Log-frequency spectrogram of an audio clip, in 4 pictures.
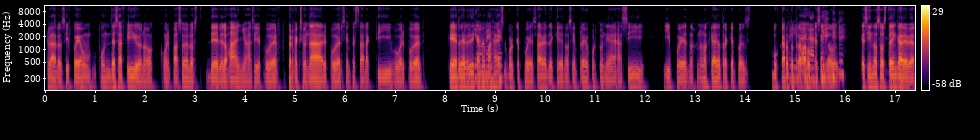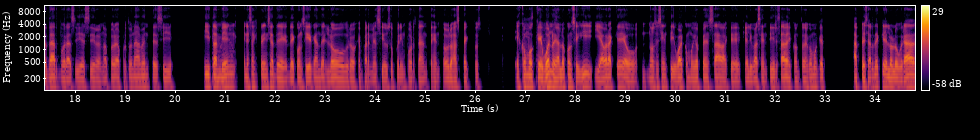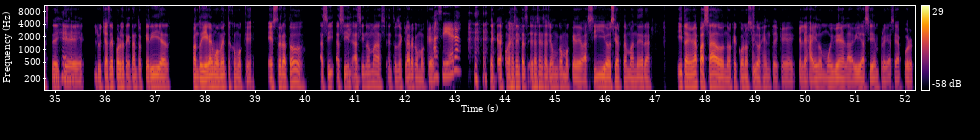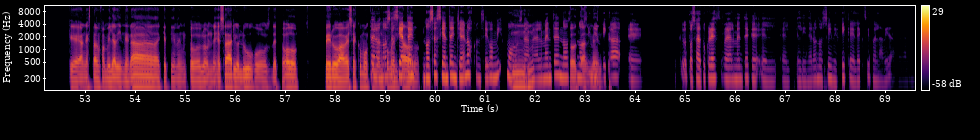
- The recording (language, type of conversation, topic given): Spanish, podcast, ¿Cómo defines el éxito en tu vida?
- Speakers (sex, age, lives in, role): female, 30-34, United States, host; male, 20-24, United States, guest
- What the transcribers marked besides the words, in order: chuckle; chuckle; chuckle; chuckle; other noise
